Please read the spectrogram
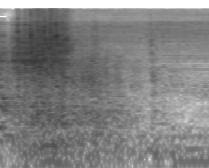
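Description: Starter cranking the engine of an Ingersoll Rand towable air compressor as its start button is pressed: a burst of whirring that winds down within about two seconds without the engine catching, the choke cable being broken.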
